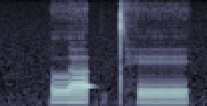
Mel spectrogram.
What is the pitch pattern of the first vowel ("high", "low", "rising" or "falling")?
high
